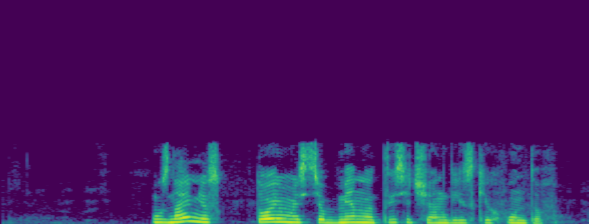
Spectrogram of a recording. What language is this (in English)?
Russian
